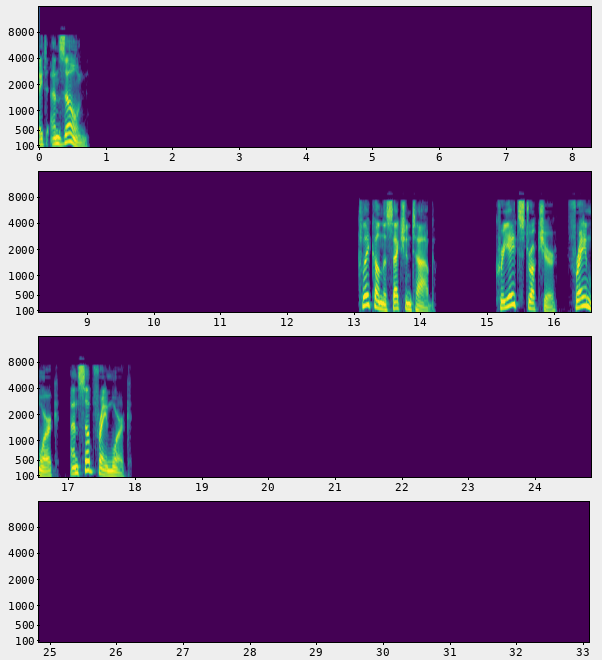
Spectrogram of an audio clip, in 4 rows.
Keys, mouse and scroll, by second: 0.0 click, 1.9 click, 4.5 click, 6.1 typing, 7.6-8.4 typing, 10.0 click, 11.6 click, 13.2 click, 14.2 z, 15.7 typing, 18.0-18.7 typing, 19.2 click, 23.8 click, 27.1 click, 30.0 s, 32.8 typing.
